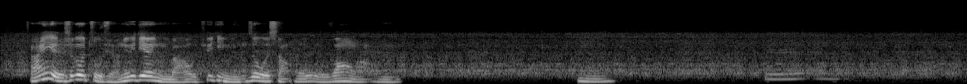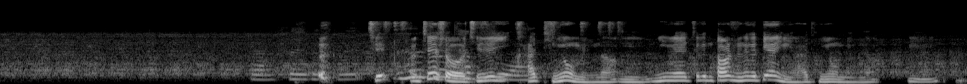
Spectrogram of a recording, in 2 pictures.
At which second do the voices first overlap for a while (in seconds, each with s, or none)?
13.6 s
